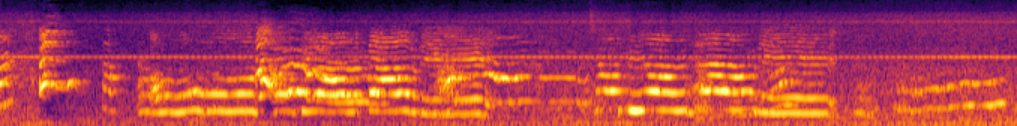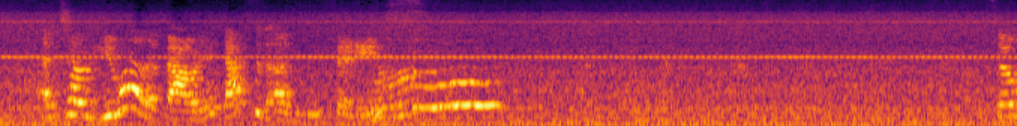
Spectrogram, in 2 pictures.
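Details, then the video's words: Ollie, a very vocal dog, during mobile pet grooming in Oklahoma, USA, giving a long run of wavering, harmonic whining howls that bend up and down over about ten seconds, with a groomer's speech nearby and a faint steady electrical tone. "Grooming a VERY VOCAL dog"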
